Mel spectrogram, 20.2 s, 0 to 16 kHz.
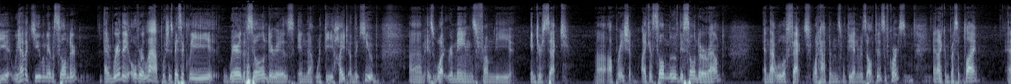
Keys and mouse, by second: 8.6-10.2 drag, 13.5 right click, 14.4-16.1 drag, 16.2 right click, 16.8-18.6 middle drag, 19.2-20.2 drag.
